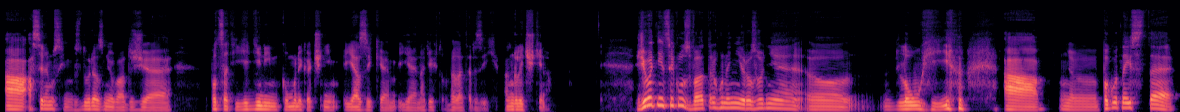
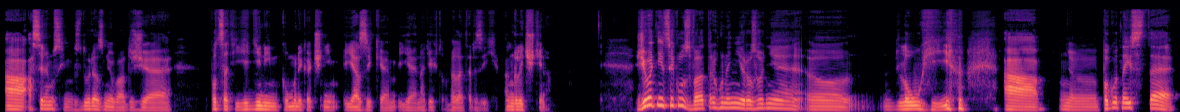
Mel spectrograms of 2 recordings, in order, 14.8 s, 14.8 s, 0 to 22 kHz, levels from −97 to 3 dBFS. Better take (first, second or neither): second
